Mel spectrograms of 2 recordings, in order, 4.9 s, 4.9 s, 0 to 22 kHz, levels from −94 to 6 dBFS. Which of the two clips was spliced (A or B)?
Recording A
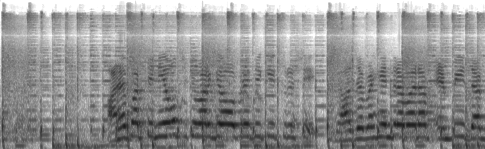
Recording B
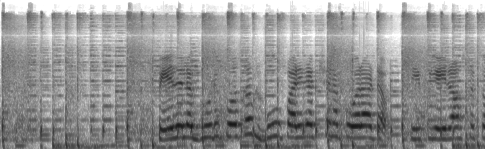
A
